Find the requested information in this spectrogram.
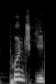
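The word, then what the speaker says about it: pączki: this is the most important one it is punchy day it is spelled p a c z k i and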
